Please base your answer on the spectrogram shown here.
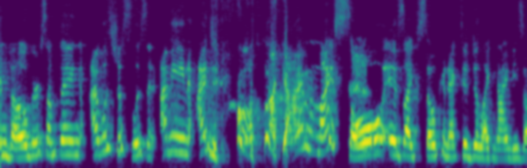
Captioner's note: both laugh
